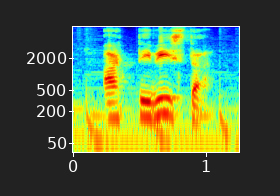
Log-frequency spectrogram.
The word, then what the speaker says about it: Activista: Activista. No hay acento escrito. And how do we know that? It ends in a vowel. The natural raise of my voice is second to the last.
